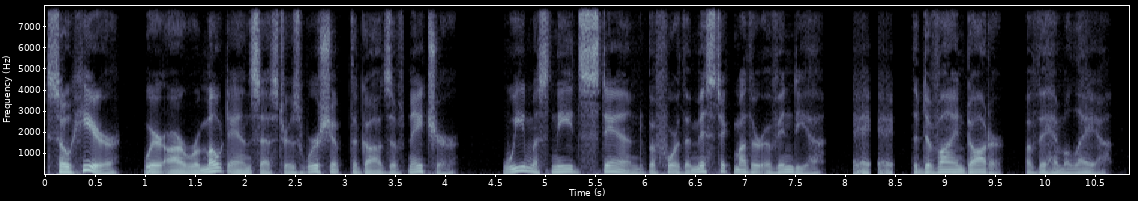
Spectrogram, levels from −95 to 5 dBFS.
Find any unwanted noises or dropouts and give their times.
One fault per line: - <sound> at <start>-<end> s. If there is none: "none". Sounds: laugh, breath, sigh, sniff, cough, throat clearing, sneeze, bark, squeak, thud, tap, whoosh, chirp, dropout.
- laugh at 8.1-8.5 s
